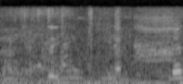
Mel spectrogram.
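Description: Indistinct voices of people talking, with a laugh beginning near the end.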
